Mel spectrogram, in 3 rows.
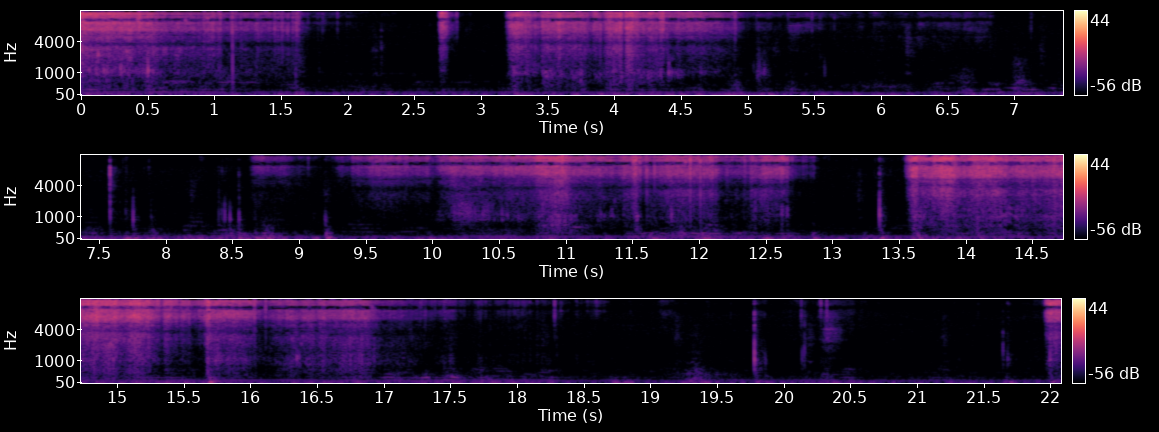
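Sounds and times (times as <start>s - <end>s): soldering flux sizzling: 0.0s - 1.8s, 2.7s - 5.2s, 8.6s - 17.9s.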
